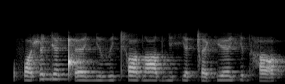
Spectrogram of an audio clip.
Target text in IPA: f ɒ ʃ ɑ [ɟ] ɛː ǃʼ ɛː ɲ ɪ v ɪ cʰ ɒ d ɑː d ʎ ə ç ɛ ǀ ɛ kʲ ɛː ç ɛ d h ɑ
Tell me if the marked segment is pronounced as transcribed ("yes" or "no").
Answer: yes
